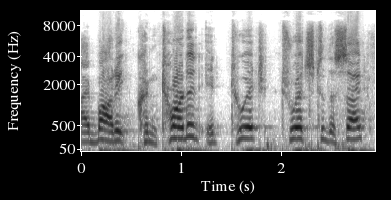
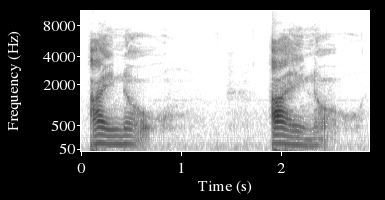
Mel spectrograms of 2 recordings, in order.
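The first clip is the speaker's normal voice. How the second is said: soft, hushed, loving reassurance; tender whisper; 7 semitones lower, 8 dB quieter, slower than usual. Retold or imitated. Teacher comforting his shaken student, hushed whisper. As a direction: breathe it gently, full of love. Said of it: "so filled with love and protection".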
